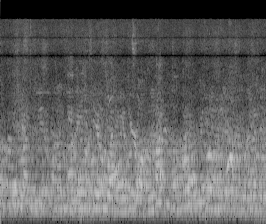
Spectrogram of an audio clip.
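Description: Several people chattering at once, overlapping voices with no single clear speaker.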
